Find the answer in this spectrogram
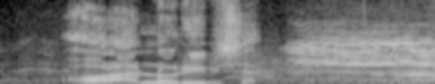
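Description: A bleat from market livestock: one long, high, wavering call in the second half, after a man's voice.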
